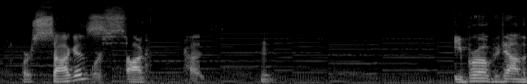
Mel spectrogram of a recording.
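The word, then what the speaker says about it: Országház: Hermit Crad King of Beasts says it's pronounced Orsaghaz. Or Sagas?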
